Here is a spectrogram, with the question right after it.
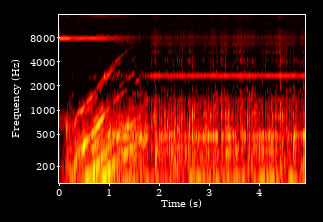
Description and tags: ninebot z10 electric wheel startup JRF contact RXed
Ninebot Z10 electric wheel recorded with Jezz Ryley French stereo contact mics + art audio dual active dbox + sound devices mixpre6
wheel, drive, spinning, EUC, electric, motor, science, future, contact-microphone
